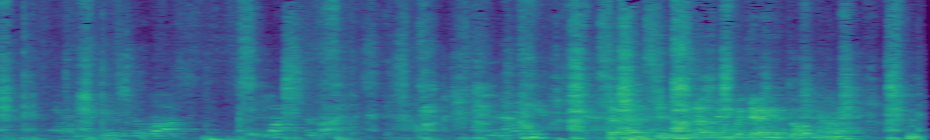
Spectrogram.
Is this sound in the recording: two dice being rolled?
no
